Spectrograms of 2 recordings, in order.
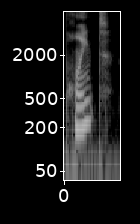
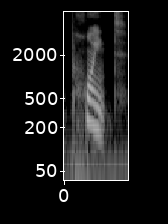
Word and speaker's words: point: It is not point. And it is not point. It is point. You have to glide from one vowel to the other.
